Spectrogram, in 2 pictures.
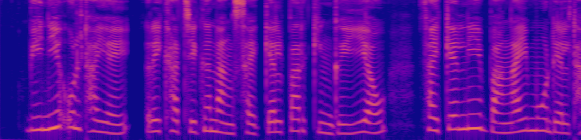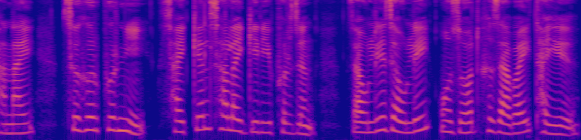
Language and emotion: Bodo, neutral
